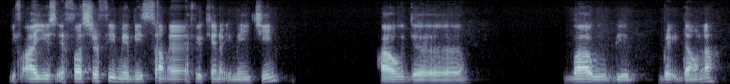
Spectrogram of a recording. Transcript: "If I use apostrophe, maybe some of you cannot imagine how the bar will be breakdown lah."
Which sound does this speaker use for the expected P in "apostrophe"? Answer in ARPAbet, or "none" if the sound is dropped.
F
